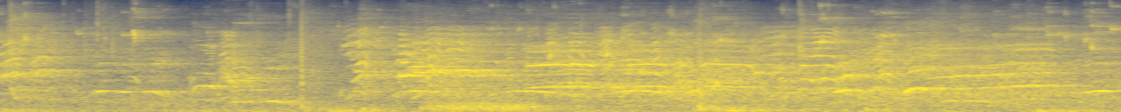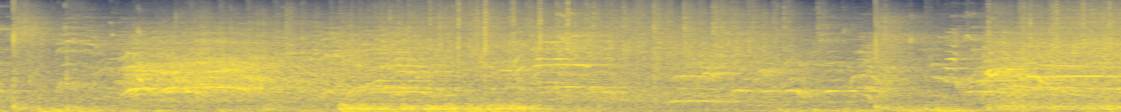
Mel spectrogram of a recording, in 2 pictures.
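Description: A crowd cheers and chants loudly in a large echoing hall.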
